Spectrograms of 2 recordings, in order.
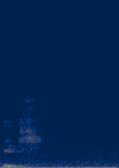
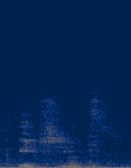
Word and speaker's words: Yeats: Mas, segundo uma professora irlandesa com quem eu estive em Manaus, me disse que eu pronunciasse Yeats, fazendo força no I, que seria a maneira correta de pronunciar.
